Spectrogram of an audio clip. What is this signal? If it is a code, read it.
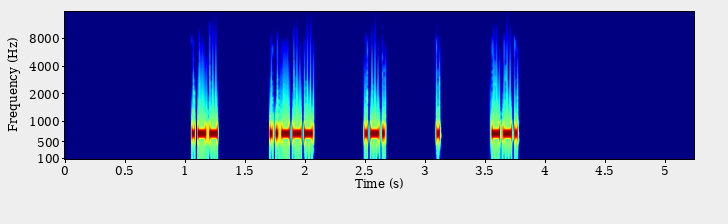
Morse code, heard as a keyed tone, about 51 wpm, spaced as for 17 wpm, 700 Hz. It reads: W2REG
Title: USA Call Signs - 5 Characters - 6x Character Spacing - 50wpm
